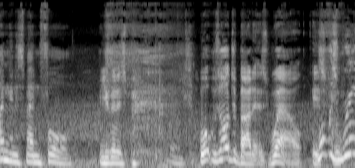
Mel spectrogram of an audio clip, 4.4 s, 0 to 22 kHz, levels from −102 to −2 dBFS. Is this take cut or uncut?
cut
